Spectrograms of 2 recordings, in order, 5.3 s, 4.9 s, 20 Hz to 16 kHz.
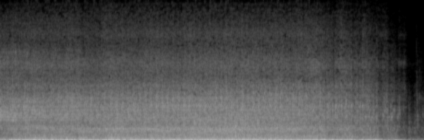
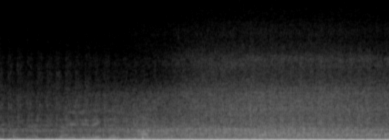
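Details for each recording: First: Long-abandoned 1971/72 Ford Mustang in a wrecking yard, fed starting fluid: catches, runs ragged a few seconds, then dies, sounding out of fuel; later run on a new fuel line into a jerry can, fuel pump suspected. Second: Long-abandoned 1971/72 Ford Mustang V8 at idle, no smoke except under heavy acceleration: steady deep rumble, even firing, no knocks or misses; runs well.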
